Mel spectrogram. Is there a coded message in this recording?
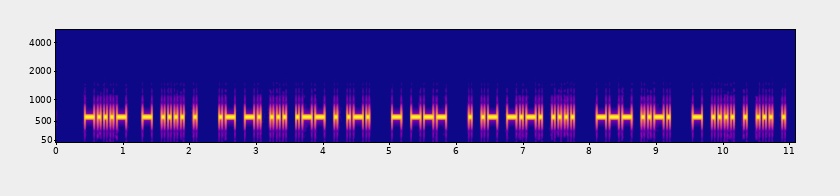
Yes: Morse code from 0.4 to 10.9 s, heard as a keyed tone, about 25 wpm, 600 Hz. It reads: <BT> THE ANSWER TO EACH OF THESE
